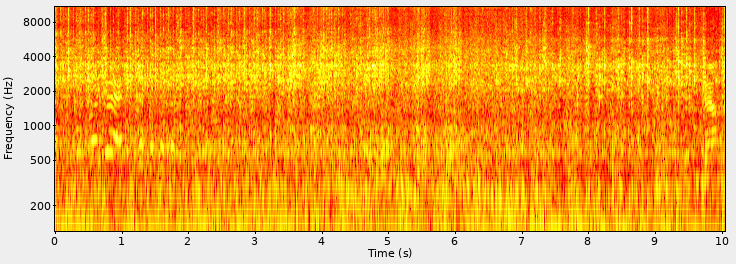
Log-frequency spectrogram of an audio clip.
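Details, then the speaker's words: Long-stored 1934 Ford Delivery being revived, showing oil pressure: a low, steady idle with an even beat and no knocks or misses under the crowd noise; the engine sounds good and runs healthy. "Got a That's got a good sound. Oh yeah."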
